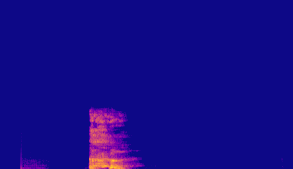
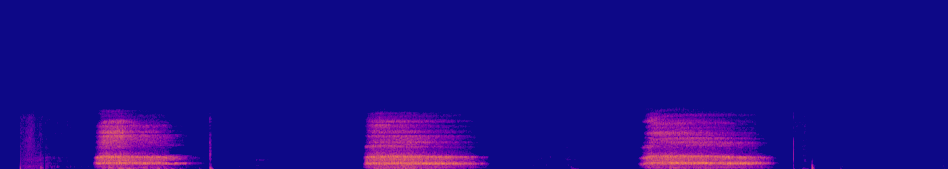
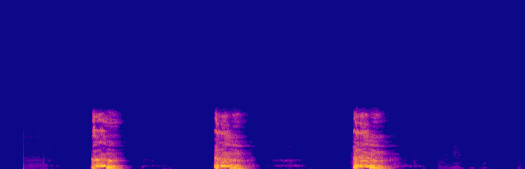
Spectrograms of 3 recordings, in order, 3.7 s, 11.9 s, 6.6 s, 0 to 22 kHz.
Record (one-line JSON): {"cough_length": "3.7 s", "cough_amplitude": 24045, "cough_signal_mean_std_ratio": 0.28, "exhalation_length": "11.9 s", "exhalation_amplitude": 5489, "exhalation_signal_mean_std_ratio": 0.52, "three_cough_length": "6.6 s", "three_cough_amplitude": 27284, "three_cough_signal_mean_std_ratio": 0.34, "survey_phase": "beta (2021-08-13 to 2022-03-07)", "age": "45-64", "gender": "Male", "wearing_mask": "No", "symptom_none": true, "smoker_status": "Current smoker (11 or more cigarettes per day)", "respiratory_condition_asthma": false, "respiratory_condition_other": false, "recruitment_source": "REACT", "submission_delay": "2 days", "covid_test_result": "Negative", "covid_test_method": "RT-qPCR", "influenza_a_test_result": "Negative", "influenza_b_test_result": "Negative"}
